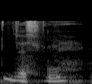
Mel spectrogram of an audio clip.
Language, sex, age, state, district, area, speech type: Bodo, male, 60+, Assam, Chirang, rural, spontaneous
